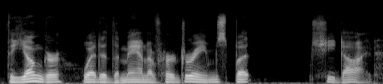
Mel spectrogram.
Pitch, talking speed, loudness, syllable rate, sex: 110 Hz, 170 wpm, -19 LUFS, 4.6 syllables/s, male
